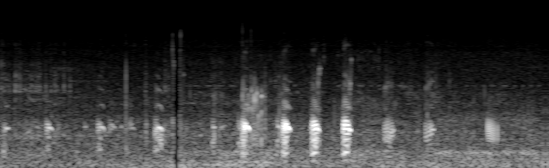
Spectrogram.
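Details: Male European fire-bellied toads call in the mating season: soft, mellow hoots repeated roughly every half second, a louder run of four in the middle, then fainter notes fading out over a quiet hiss.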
